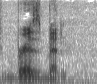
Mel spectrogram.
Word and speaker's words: Brisbane: Andy, if you're going to do the Australian accent, it's Brisbane. – Brisbane. – Yeah, here you go. – Is it? – Is it? – Do I really deserve... – That's how they say it.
